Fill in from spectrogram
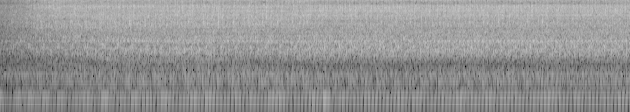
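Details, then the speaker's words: Subaru WRX at idle with a long-running fine-knock-learn issue. Steady, slightly uneven lawnmower-like boxer burble with a low thrum, no knocks or ticks standing out; sounds normal. "I mean, you can tell it still sounds normal. I mean, it sounds like a noisy lawnmower in my opinion still, but"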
